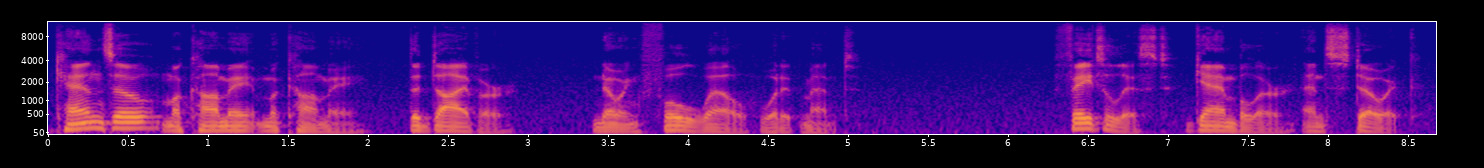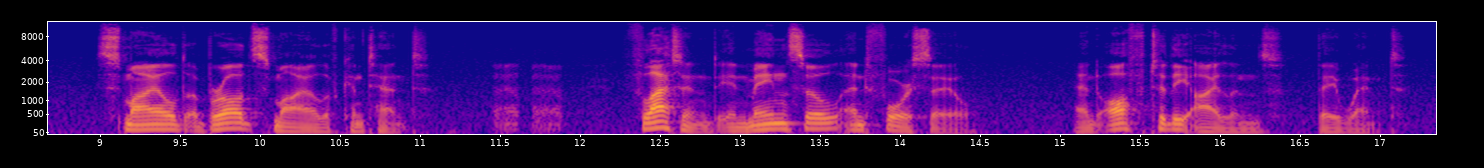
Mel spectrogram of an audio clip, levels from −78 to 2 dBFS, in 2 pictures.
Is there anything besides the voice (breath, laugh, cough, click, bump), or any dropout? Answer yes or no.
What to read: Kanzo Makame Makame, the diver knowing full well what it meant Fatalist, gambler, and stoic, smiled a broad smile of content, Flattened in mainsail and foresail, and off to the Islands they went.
yes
